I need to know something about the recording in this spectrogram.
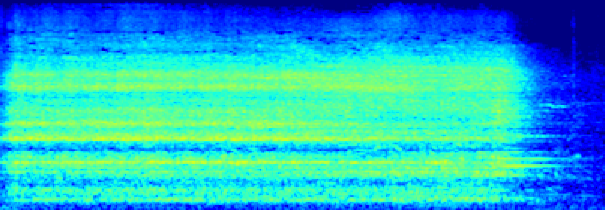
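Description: Snare drum roll, starting suddenly, held steady for about five seconds, then fading away.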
